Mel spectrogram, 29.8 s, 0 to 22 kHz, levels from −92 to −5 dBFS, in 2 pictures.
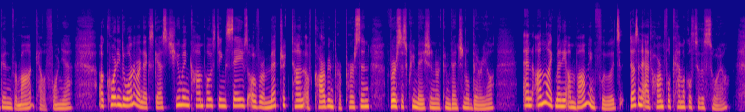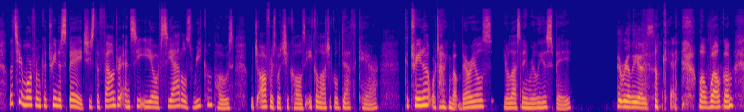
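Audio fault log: No fault found in the speech on listening; nothing to log.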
